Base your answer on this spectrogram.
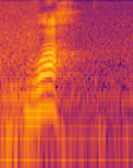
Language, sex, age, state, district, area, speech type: Punjabi, female, 30-45, Punjab, Mansa, rural, read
